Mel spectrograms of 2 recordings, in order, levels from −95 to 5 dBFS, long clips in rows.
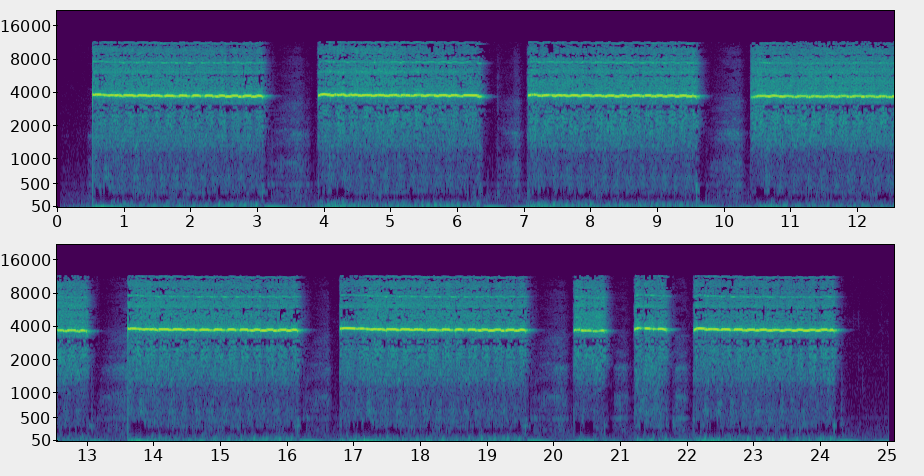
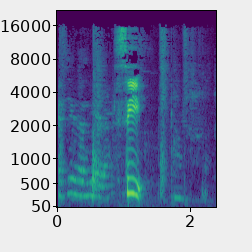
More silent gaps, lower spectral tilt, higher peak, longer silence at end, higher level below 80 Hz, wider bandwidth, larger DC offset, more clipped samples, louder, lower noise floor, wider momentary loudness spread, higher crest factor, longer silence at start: neither; second, 4.5 dB/octave vs -0.5 dB/octave; about the same, -2 dBFS vs 0 dBFS; first, 0.8 s vs 0.55 s; first, -54 dBFS vs -68 dBFS; second, 12 kHz vs 17 kHz; neither; neither; first, -7 LUFS vs -14 LUFS; first, -56 dBFS vs -48 dBFS; second, 7 LU vs 26 LU; second, 10 dB vs 22 dB; first, 0.55 s vs 0.05 s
